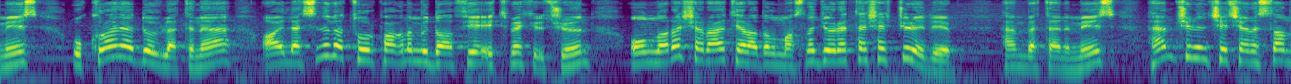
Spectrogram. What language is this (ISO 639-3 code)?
rus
